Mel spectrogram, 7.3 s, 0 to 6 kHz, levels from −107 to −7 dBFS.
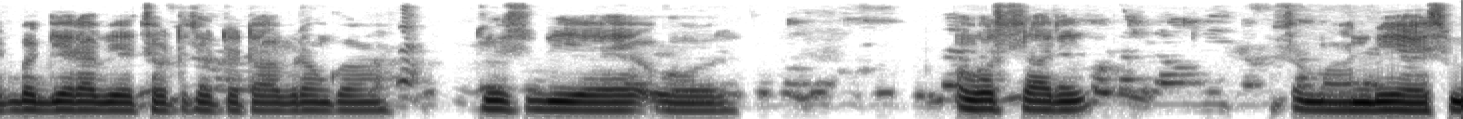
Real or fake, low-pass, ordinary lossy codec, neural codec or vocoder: real; 5.4 kHz; none; none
